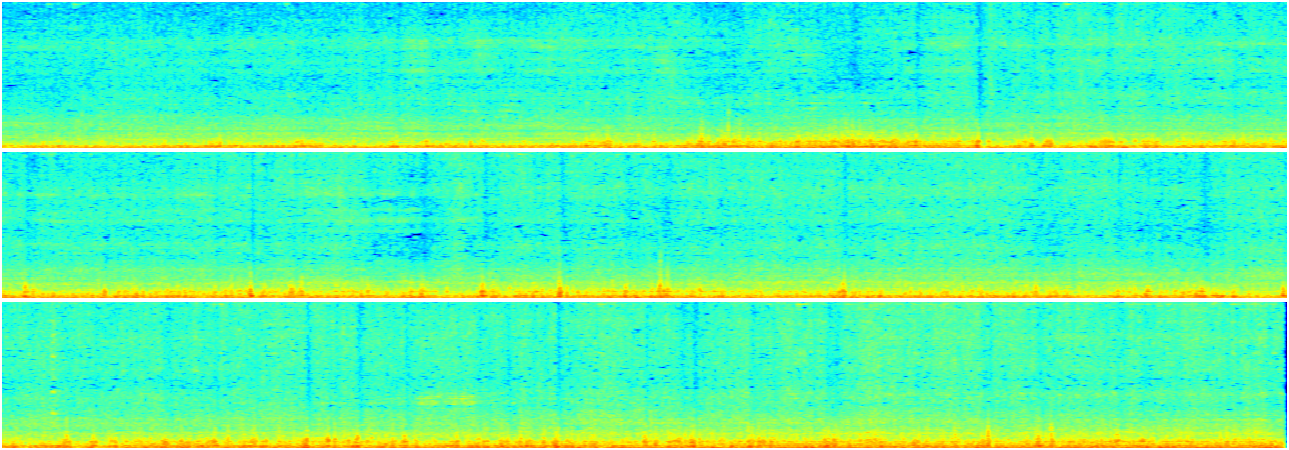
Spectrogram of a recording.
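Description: Motorcycle engine running steadily as the bike is ridden along a road, heard from the rider's seat, with wind buffeting the microphone.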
